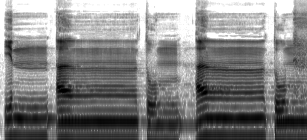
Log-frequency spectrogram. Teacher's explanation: In a antum nun sukun bertemu dengan ta ikhfa. Nun sukun kita baca dengan samar dan ujung lidah sudah menempel dengan gusi atas. · mim sukun dibaca dengan izharus syafawi, jelas di bibir, rapatkan kedua bibir, berikan gunnah meskipun naqiso, tidak sempurna.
